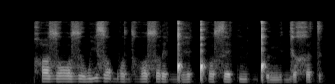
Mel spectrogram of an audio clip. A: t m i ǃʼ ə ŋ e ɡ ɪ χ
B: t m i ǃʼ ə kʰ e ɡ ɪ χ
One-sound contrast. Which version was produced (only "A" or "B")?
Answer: A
